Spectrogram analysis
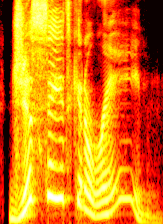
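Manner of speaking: high, loud exasperation; insist, fed up; exasperated. Real, not acted. Telling interns to speak plainly, loud and exasperated.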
